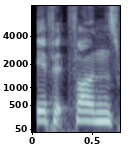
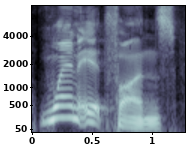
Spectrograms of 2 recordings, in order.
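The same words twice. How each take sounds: First: Said in the usual way. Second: When drawn out slowly and firmly; stress on when. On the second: Shown as a demonstration. Host corrects if to when, stressing it. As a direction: lean hard on "When", slow and sure. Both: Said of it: "Let's be optimistic".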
